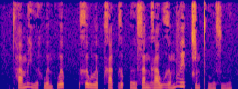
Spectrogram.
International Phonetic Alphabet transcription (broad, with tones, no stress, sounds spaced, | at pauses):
t̪ʰ a˨˦ m ɣ i̤˨˩ ə̯ h w ə˧˩ n h w ə˦˥ p̚ | x ə˧ w l ə˨˩ p̚ x a˨˩ t̚ ɣ ə˦˥ p̚ ʔ ə̤ː˨˩ s a˧ n ɣ a˨˦ w ɣ ə̰˧˥ m v e˦˥ t̚ t͡ɕ ə˧ m t̪ʰ ṳ˨˩ ə̯ s ṳ˨˩ ə̯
